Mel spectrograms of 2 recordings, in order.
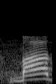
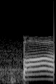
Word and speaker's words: ب: ادا نہ کیا جائے۔ جیسے کہ ہم پہلے عرض کر چکے ہیں کہ با دونوں ہونٹوں کے تر حصے سے ادا ہوتا ہے۔ اگر با کو خشک حصے سے ادا کیا تو کیا ادا ہوگا؟ با کے بجائے پا ادا ہوگا۔ اگر آپ اس کا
